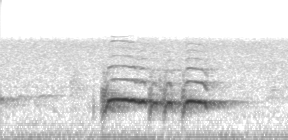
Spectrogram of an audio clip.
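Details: Zebra dove of the local wild Majapahit type, singing to draw other doves into song. A faint coo, then a sudden loud burst of pulsed, trilling coos that fades after about a second.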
